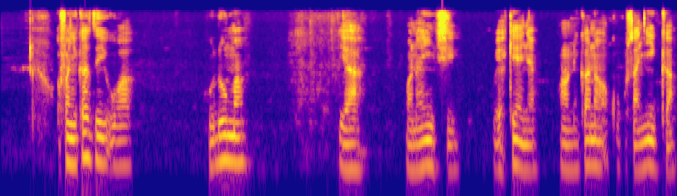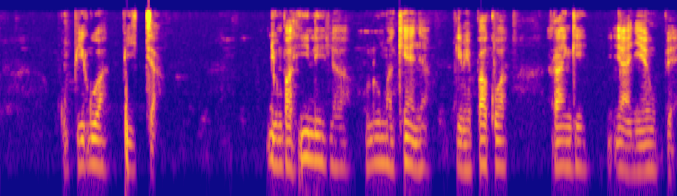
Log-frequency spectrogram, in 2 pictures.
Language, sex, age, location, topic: Swahili, male, 18-24, Mombasa, government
